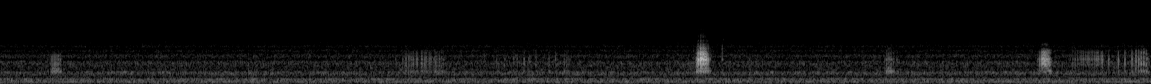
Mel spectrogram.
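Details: Tago's brown frog in the wild near a gorge on the Kamo River, Itoshima, Fukuoka, Japan, April: scattered short croaks, the loudest midway and another three seconds later, plus faint pulsed notes, over a continuous stream murmur.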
